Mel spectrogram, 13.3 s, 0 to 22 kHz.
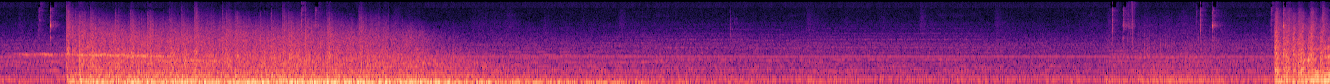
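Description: Artillery and machine-gun fire erupt in the World War II strategy game Panzer Corps 2. Dense, loud rapid bursts and booms fill the first seconds, then fade into a low lingering rumble before another sharp blast ends it.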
